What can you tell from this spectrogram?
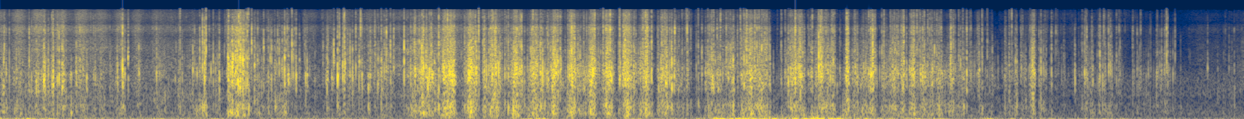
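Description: Foil groundbait packet crinkling and rustling as dry groundbait is shaken out of it by hand. The crinkling is dense and continuous, getting quieter near the end.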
